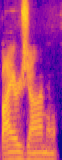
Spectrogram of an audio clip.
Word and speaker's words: Byers-Jean: My name is Byers-Jean. It's pronounced Byers-Jean.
